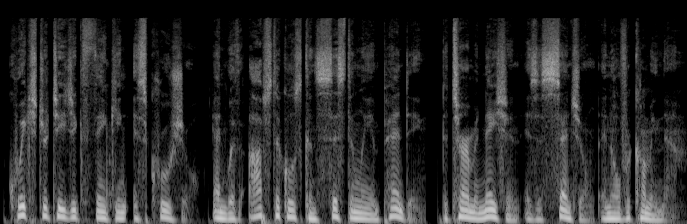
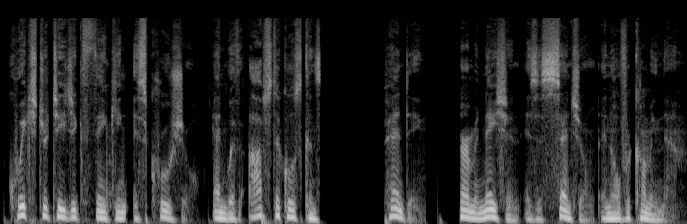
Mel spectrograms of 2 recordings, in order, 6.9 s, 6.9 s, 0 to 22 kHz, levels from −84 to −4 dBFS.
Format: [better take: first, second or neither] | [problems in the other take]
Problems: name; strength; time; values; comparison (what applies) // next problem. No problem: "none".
first | audio cutting out; at 3 s for 0.5 s and at 4.5 s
